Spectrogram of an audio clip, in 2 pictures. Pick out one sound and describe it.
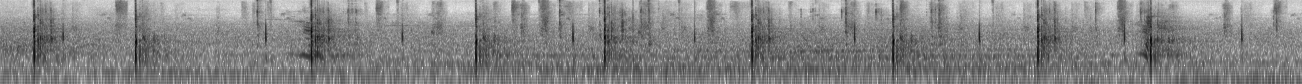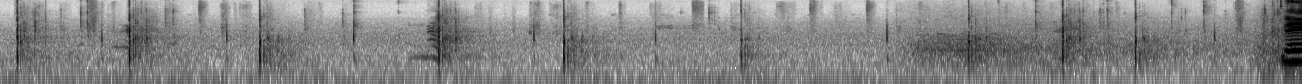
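A tennis ball bounces on a clay court with soft thuds.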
